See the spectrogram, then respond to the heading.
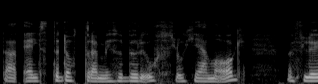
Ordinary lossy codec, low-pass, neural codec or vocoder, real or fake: none; none; codec, 16 kHz, 16 kbps, FreqCodec, smaller model; fake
